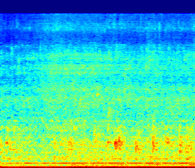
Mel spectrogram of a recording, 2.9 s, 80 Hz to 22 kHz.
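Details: Electrolux EWS 1046 washing machine, never repaired apart from a once-broken power cable, recirculating water while filling to dissolve detergent: steady low pump hum with soft trickling, no grinding or rattle, normal.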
